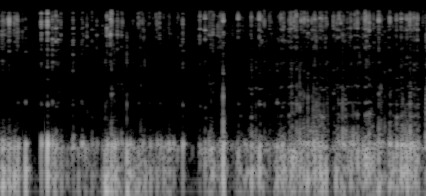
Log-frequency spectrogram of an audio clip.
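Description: Long acrylic nails with charms scratch across the hollow domed steel mesh head of an uncovered microphone. The result is a dense, close stream of crackly scratches and soft clicks, heavy in the low end, with brief bright flicks.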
